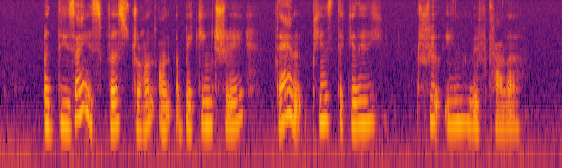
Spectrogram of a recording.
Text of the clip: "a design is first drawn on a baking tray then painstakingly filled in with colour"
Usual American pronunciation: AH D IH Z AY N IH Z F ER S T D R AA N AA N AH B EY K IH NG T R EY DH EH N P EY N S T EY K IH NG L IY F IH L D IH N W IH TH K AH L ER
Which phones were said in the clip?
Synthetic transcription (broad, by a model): AH D IH Z AY N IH S F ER S D R AA N AA N AH B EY K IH NG T R EY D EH N P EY N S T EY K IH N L IY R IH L IH N W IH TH K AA L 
